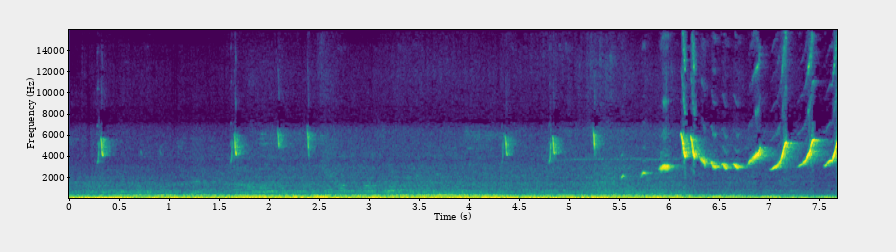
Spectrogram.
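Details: Contest-bred Horsfield's bushlark from Java gives spaced single high chips, then a climbing phrase that breaks into a quick series of looping, upward-flicked whistles at the end, over low rumbling noise.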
